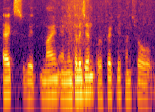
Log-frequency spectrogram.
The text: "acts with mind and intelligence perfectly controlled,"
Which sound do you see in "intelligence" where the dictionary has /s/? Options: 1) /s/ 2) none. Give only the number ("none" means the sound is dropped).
2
